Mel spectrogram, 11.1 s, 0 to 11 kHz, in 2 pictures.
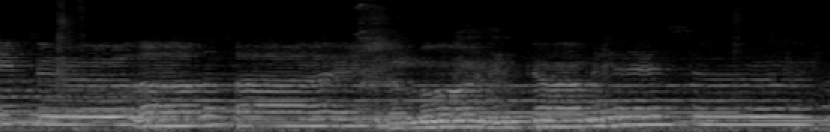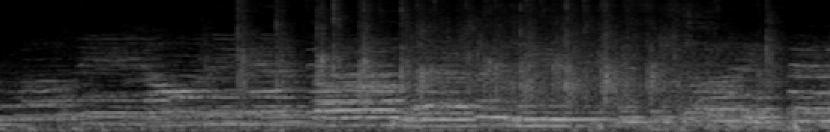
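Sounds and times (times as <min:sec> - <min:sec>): choir singing a cappella: 0:05.2 - 0:11.0.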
